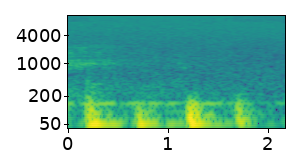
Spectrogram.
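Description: Faint low thumps, about four in two seconds, over quiet room tone.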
